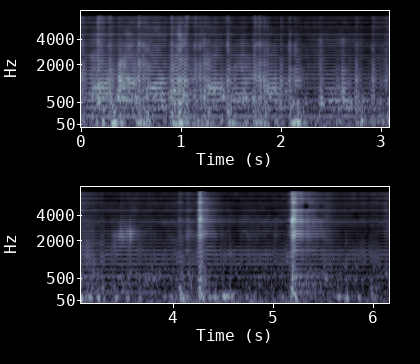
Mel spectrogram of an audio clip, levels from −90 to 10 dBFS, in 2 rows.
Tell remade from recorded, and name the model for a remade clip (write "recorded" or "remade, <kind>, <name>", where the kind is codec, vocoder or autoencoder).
remade, vocoder, Vocos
